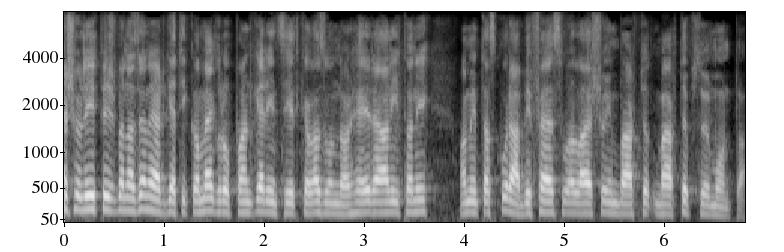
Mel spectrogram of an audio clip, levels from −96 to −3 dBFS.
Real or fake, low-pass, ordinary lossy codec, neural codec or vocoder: fake; none; none; codec, 16 kHz, 2 kbps, X-Codec, WavLM features, trained on Multilingual LibriSpeech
